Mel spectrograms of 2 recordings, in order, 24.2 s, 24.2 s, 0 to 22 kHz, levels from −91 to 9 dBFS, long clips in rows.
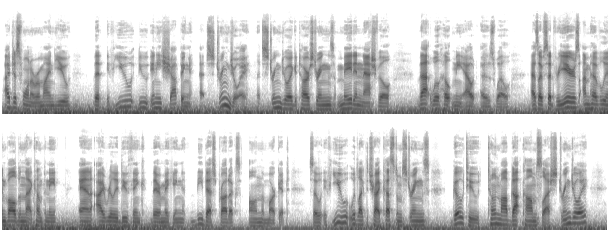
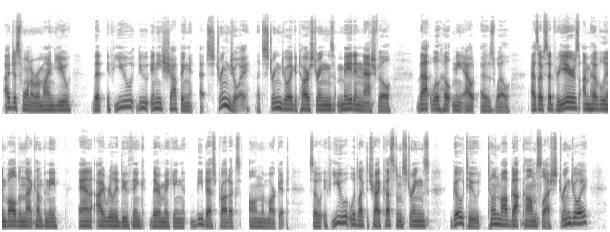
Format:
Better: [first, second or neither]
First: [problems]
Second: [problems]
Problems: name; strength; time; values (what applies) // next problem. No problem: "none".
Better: second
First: low rumble; faint; throughout; 25 dB below the speech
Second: none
